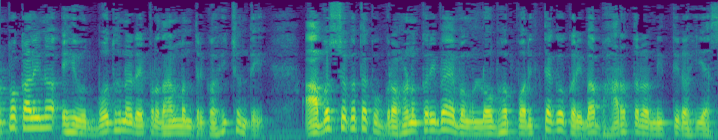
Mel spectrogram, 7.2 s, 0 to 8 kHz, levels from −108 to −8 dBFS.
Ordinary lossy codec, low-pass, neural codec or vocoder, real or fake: none; none; none; real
